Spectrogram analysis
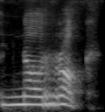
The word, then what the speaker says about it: noroc: or whatever you have, I'm going to teach you the word, how to say it. And you're going to say noroc. That's how you say cheers in Romania.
